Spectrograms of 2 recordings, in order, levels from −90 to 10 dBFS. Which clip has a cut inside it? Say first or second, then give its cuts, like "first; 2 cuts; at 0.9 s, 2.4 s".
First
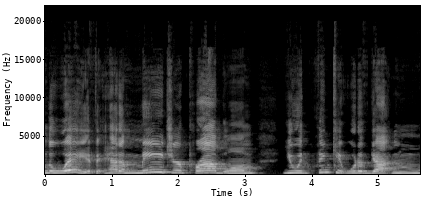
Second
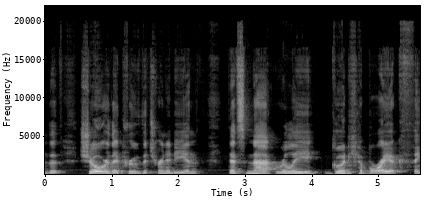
second; 1 cut; at 4.2 s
